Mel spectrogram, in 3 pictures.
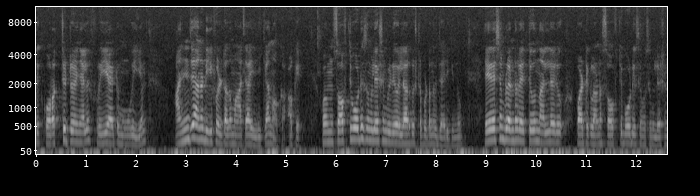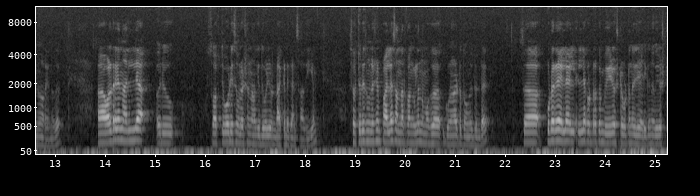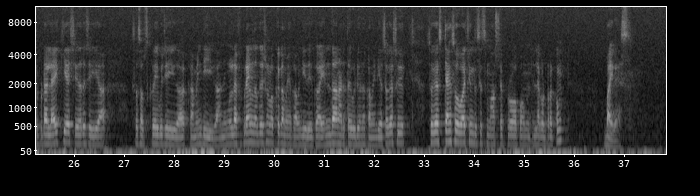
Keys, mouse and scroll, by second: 0.2-2.5 middle drag, 2.5 scroll down 1, 5.3 scroll up 2, 5.7 scroll down 3, 6.1-6.7 shift+middle drag, 6.7 space, 7.0 scroll down 2, 9.5 middle click, 10.0-10.3 scroll up 2, 11.7 drag, 12.5 scroll down 3, 12.7-16.8 middle drag, 16.8 scroll up 2.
